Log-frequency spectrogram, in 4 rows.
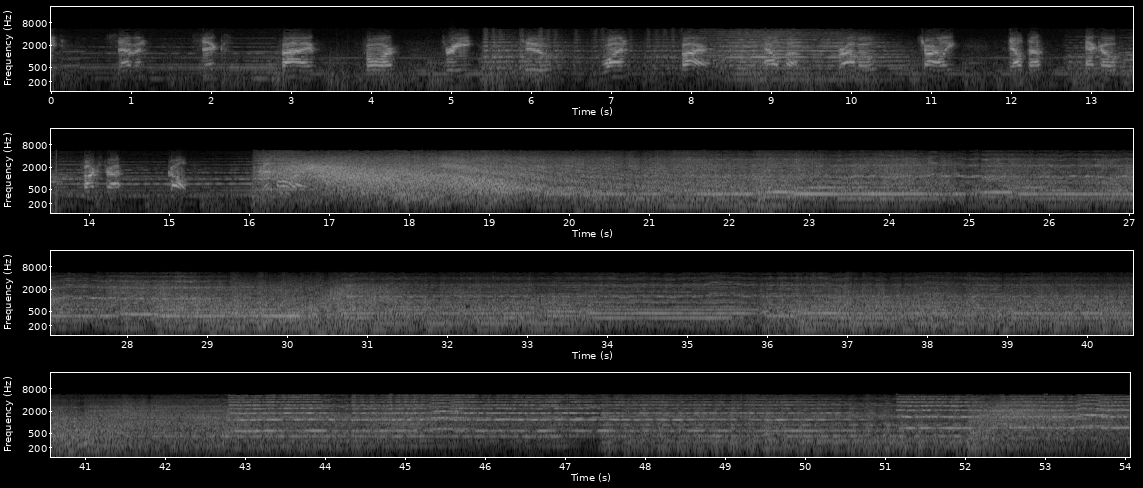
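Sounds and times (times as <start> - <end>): film score music: 0.0 - 54.0.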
